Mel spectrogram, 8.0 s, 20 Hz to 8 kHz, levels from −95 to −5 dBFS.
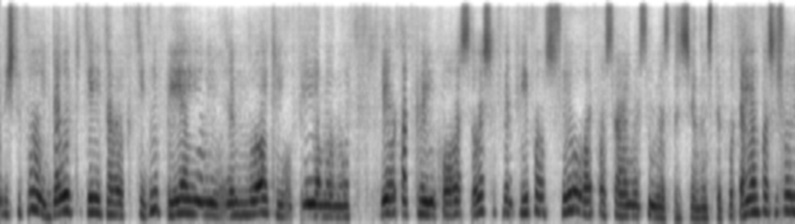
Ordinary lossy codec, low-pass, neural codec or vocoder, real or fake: Opus, 64 kbps; 7.2 kHz; codec, 16 kHz, 0.5 kbps, FreqCodec, smaller model; fake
